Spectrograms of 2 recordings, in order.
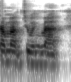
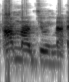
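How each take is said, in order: First: "I'm not doing that" lower and softer, kept to herself; inner voice. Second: Said in the usual way. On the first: Retold or imitated. Thinking it privately during the lap dance, softly. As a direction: murmur it like a private thought. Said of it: "In my head, I'm like". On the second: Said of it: "So I was like".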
